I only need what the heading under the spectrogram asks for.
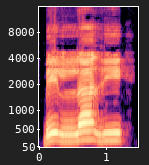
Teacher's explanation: با کو لام کے ساتھ ملانا ہے، لام میں سختی کرنی ہے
